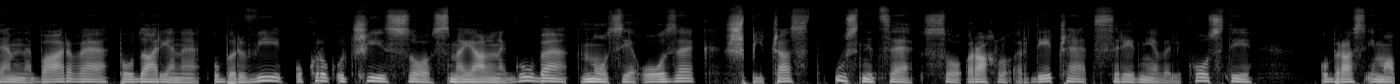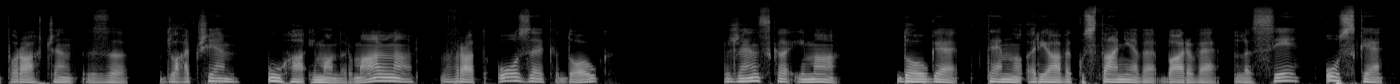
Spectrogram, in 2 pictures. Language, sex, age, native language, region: Slovenian, female, 30-49, Slovenian, Drava region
